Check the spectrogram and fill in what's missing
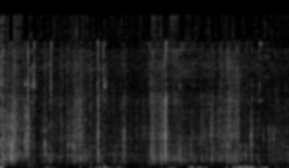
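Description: A horse walks as it is led to its pasture in Brittany, hooves thudding softly in an uneven clip-clop on the ground, fairly faint and outdoors.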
